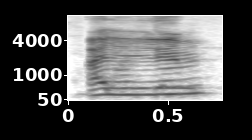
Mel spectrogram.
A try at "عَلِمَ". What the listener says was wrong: No, there's no shadda. Alima. Alima. Alima, alima, alima.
